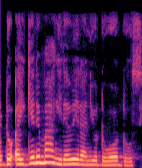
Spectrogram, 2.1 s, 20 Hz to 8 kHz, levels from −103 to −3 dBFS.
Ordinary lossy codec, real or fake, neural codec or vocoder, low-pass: AAC, 48 kbps; real; none; 7.2 kHz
